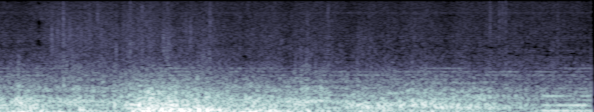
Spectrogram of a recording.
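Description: A low rolling rumble over a steady noisy wash, swelling about a second in and slowly fading.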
